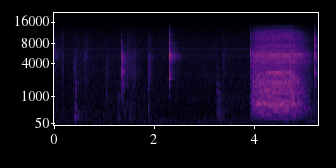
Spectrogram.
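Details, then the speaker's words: Ford lawn tractor with a fully charged battery, starter solenoid jumped: a few light clicks, then a high free-spinning whir with no cranking. The starter spins without engaging; a Bendix gear not popping out is suspected. "so it sounds like the Bendix gear on the starter is not popping out either so might have to pull the starter out clean that out before we do that"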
